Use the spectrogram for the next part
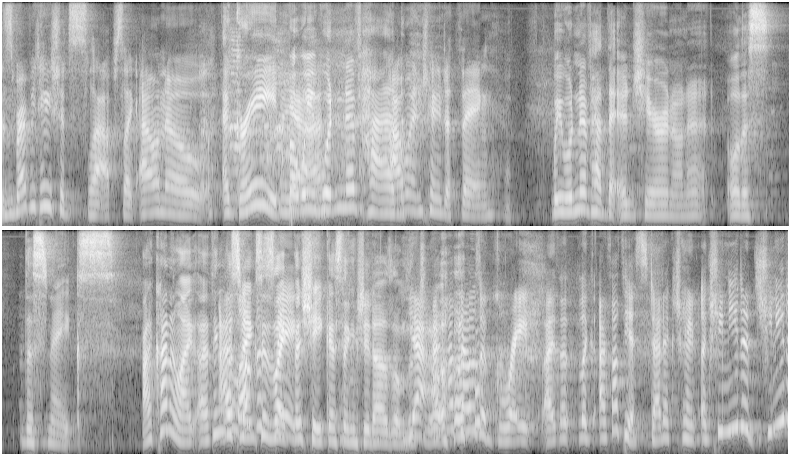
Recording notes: This event was recorded on Tuesday 13 February 2024 at The Wheeler Centre.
